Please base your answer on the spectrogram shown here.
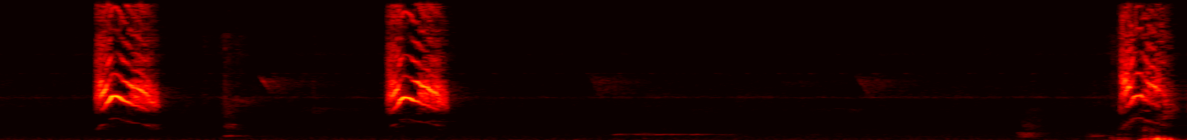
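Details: Sooty-headed bulbul 'cingik cingik' call for luring the bird to respond, phone-recorded in Purbalingga: three grating, buzzy high notes, two close together then a pause, the last joined by a low thump.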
